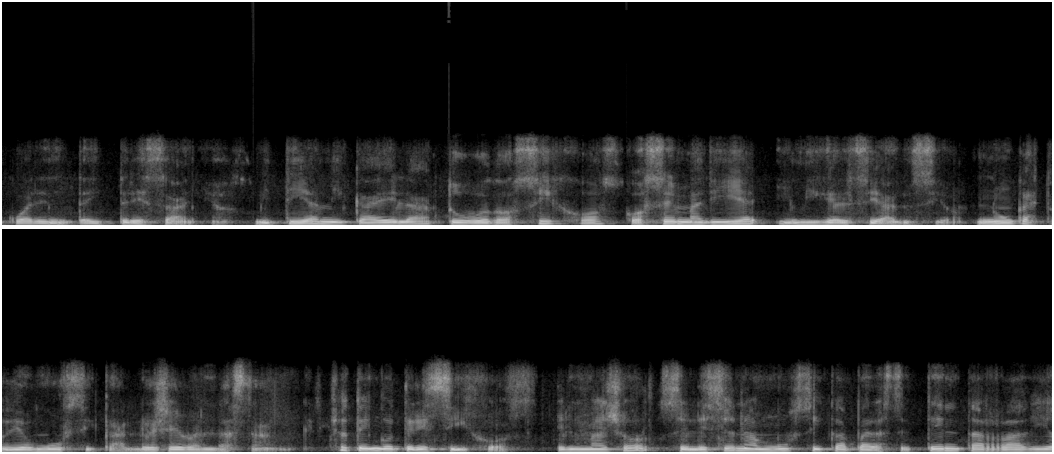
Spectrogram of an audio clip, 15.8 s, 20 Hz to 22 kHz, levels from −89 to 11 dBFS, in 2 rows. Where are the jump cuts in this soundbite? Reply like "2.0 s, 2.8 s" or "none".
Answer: 7.2 s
